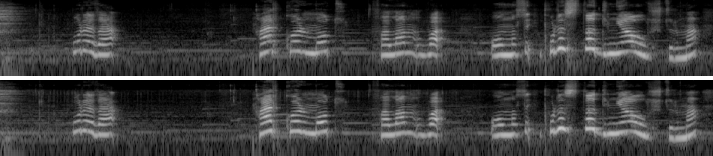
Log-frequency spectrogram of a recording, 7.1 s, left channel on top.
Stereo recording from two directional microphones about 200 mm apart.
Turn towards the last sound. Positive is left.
turn(degrees=0)  # may be behind; listen again after turning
